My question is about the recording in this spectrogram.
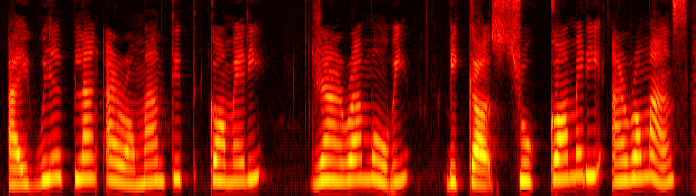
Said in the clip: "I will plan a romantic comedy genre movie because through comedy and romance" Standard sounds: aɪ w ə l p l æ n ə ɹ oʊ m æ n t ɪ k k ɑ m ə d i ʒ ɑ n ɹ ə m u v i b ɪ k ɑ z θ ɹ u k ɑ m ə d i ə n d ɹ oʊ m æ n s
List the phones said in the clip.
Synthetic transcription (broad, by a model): aɪ w ə l p l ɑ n ə ɹ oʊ m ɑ n t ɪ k k ɑ m ə d i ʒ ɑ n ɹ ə m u b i b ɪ k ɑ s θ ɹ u k ɑ m ə d i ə n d ɹ oʊ m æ n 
